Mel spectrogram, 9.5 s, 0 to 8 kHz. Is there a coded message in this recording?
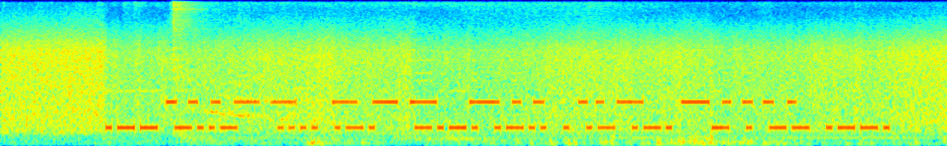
Yes: Morse code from 1.0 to 8.9 s, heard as two keyed tones, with radio static and the noise of a subway station. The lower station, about 21 wpm, 380 Hz: WX HR CLEAR TEMP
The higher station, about 11 wpm, 910 Hz: 3ODU6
